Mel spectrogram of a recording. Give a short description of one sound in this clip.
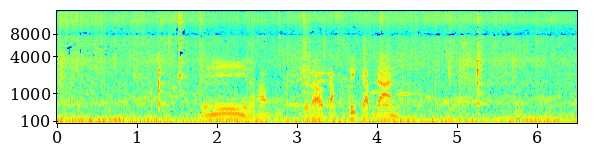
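Eggs sizzle steadily on a hot griddle.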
